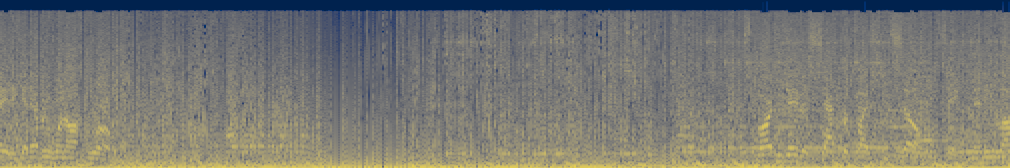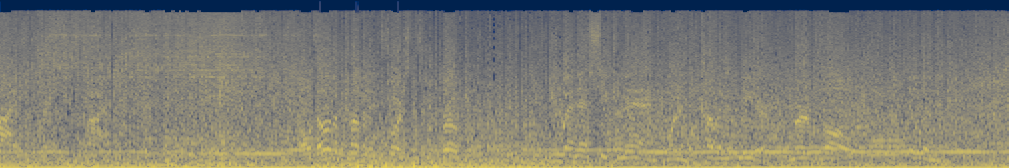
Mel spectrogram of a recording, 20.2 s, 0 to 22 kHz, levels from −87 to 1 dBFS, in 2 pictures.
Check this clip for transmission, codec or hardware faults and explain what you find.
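One fault runs through the whole clip: low bit depth without dither. A grainy distortion roughly as loud as the sound itself follows every change in level and vanishes with it. That points to a likely truncation to about 3 bits. Steady hiss would stay put instead.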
